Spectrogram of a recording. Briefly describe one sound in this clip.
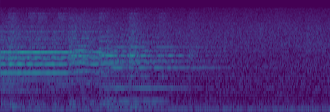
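Bright electronic game music plays and fades away.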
